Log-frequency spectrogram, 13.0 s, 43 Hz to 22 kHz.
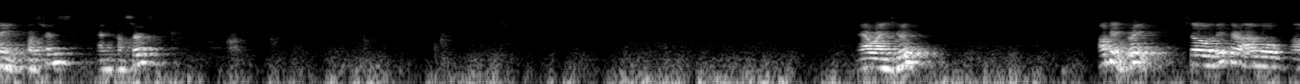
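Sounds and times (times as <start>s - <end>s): faint small noises: 0.0s - 13.0s
steady low rumble: 0.0s - 13.0s.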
